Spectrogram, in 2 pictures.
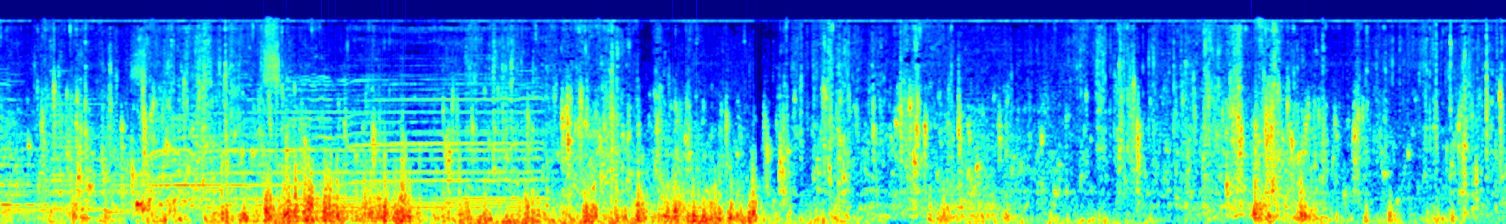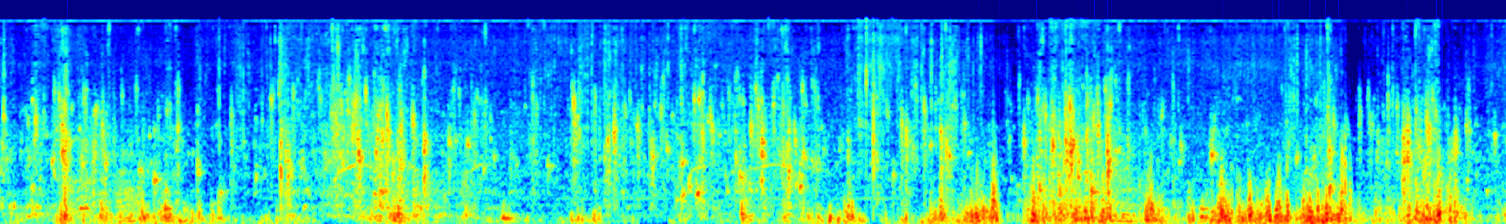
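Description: Music with held notes fades out over the first few seconds. After that a canoe is being paddled: loud noisy swells every few seconds from the paddle strokes, water and wind on the microphone.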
